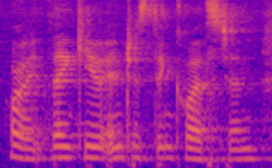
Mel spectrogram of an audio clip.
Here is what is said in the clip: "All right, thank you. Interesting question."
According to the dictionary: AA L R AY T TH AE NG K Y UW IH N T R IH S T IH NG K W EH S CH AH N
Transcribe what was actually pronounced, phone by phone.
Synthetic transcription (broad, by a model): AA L R AY T TH AE NG K Y UW IH N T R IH S T IH NG K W EH S CH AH N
